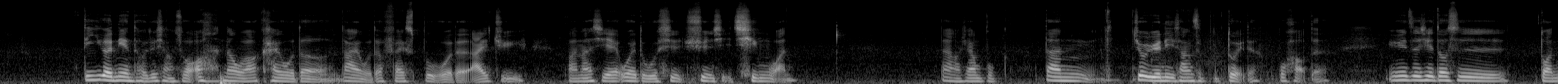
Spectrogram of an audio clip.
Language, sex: Chinese, female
